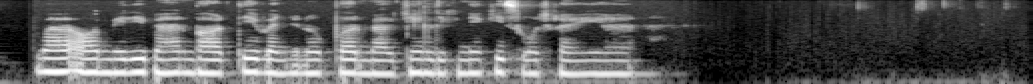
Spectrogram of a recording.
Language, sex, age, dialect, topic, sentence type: Hindi, female, 25-30, Hindustani Malvi Khadi Boli, banking, statement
